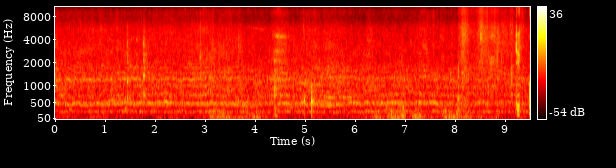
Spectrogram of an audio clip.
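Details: Japanese honey bees in a stacked-box hive in spring, active as the slide-out bottom board is opened; a steady, dense buzzing hum with light clicks and scraping from handling the hive.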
